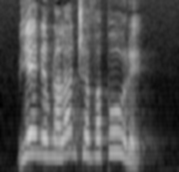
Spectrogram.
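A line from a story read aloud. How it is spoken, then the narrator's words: Shouted. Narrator (Italian): gridava uno di noi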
